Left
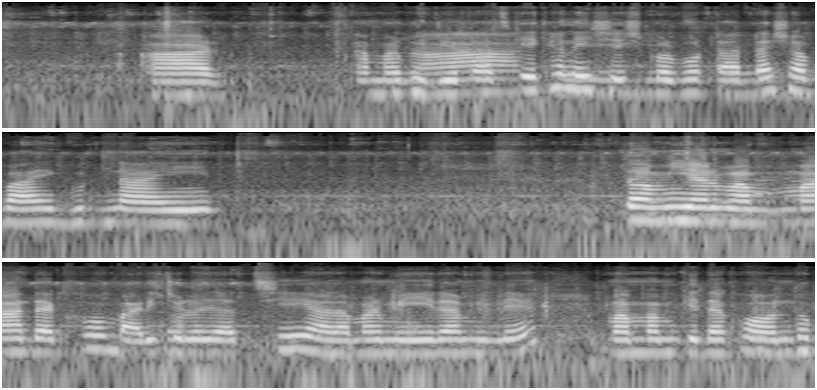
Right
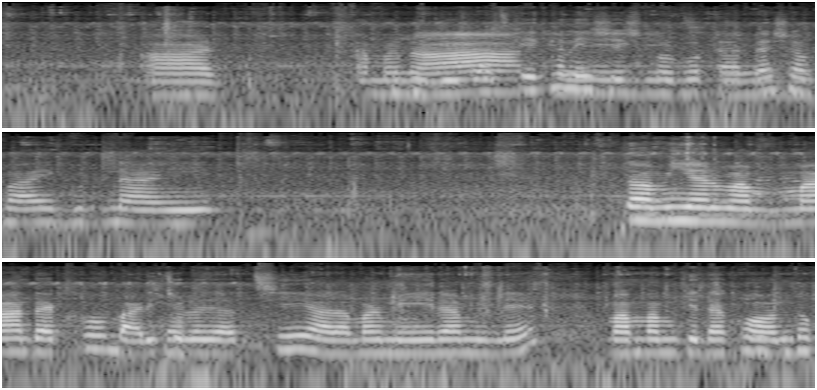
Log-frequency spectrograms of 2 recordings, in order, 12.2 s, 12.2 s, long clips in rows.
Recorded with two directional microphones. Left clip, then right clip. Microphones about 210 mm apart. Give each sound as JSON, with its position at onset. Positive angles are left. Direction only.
{"t": 0.7, "sound": "a woman's voice", "side_deg": 35}
{"t": 2.0, "sound": "speech", "side_deg": 0}
{"t": 2.6, "sound": "a woman's voice", "side_deg": 35}
{"t": 7.2, "sound": "speech", "side_deg": 20}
